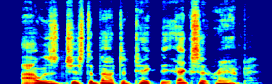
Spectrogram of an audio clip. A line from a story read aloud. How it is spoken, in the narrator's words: I said to Moses nervously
